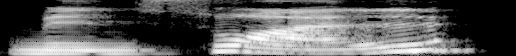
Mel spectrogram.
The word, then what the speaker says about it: mensual: Ya tengo preparado el informe mensual, atención a la pronunciación de la L final, mensual de desempeño.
